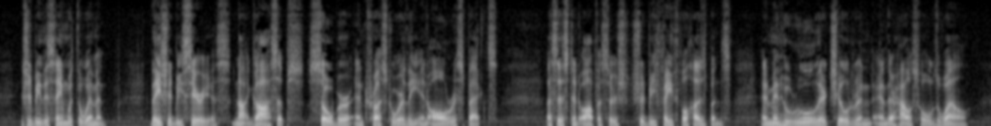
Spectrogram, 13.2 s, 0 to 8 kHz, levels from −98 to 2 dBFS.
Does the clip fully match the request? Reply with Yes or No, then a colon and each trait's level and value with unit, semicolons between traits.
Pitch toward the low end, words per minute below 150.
No: low, 120 Hz; average, 170 wpm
